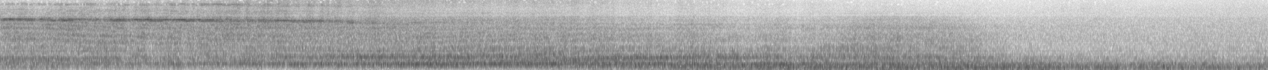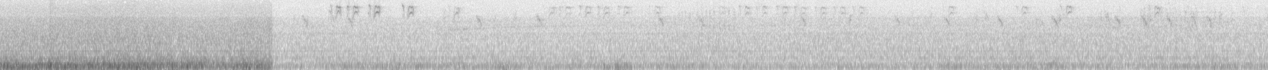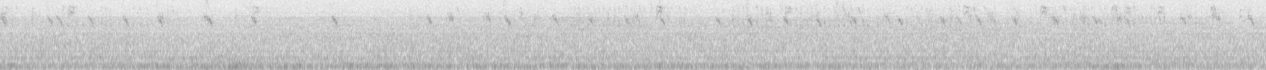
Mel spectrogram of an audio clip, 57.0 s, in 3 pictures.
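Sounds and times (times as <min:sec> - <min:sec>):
small birds chirping: 0:23.4 - 0:42.0, 0:44.2 - 0:48.2, 0:48.8 - 0:57.0.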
